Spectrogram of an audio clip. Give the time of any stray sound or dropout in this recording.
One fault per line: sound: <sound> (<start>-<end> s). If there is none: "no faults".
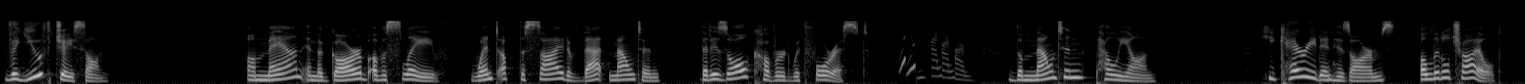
sound: chirp (9.0-9.8 s)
